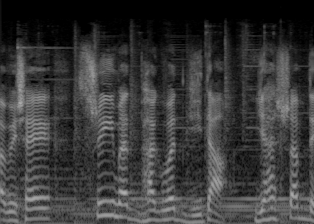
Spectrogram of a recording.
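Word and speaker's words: श्रीमद्भगवद्गीता: यह शब्द ही है जैसा कि मैंने उच्चारण किया श्रीमद् भगवत गीता जिसे अनवत वश हम श्रीमद् भगवत गीता या श्रीमद् भागवत गीता या भागवत गीता कर जाते हैं जो सर्वथा अशुद्ध है इन उच्चारण में स्वर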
